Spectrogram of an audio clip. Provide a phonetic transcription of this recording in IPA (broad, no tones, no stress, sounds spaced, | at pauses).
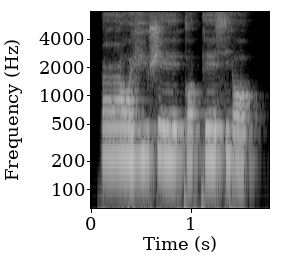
ʕ ɒ vʲ u ʃ eː ɡ ɒ k e s j ɒ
